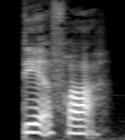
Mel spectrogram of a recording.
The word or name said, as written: derfra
